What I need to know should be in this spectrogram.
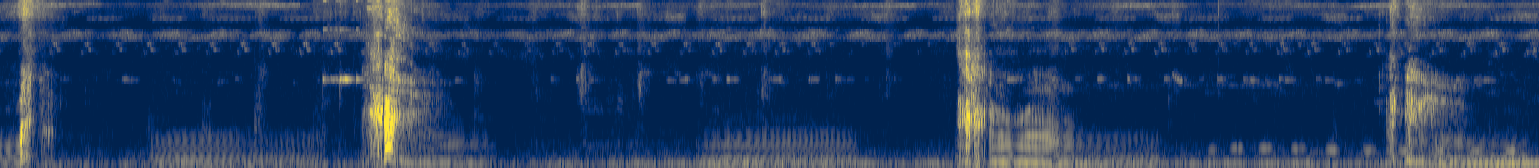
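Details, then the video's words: Angry dog in a Punjab village, Pakistan, producing repeated wavering, tonal howls roughly every three to four seconds, broken by sharp loud cracks or thumps, over a steady low rumbling background. "FUNNY DOG BARKING & HOWLING"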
